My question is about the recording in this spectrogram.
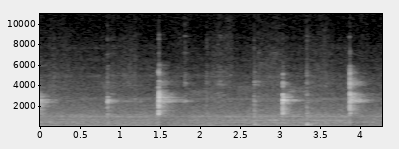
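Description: Wooden rolling pin clicking against the countertop while flattening a large round of layered wheat-flour dough: about five sharp, short clicks at uneven intervals.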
